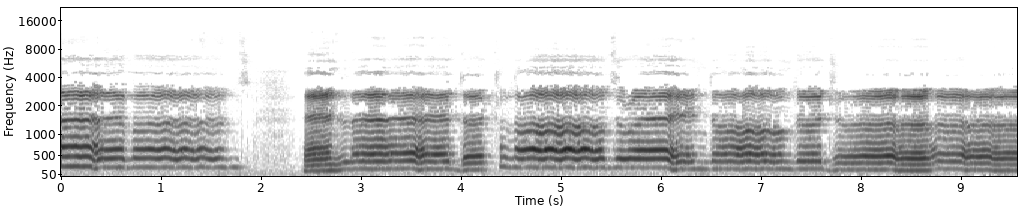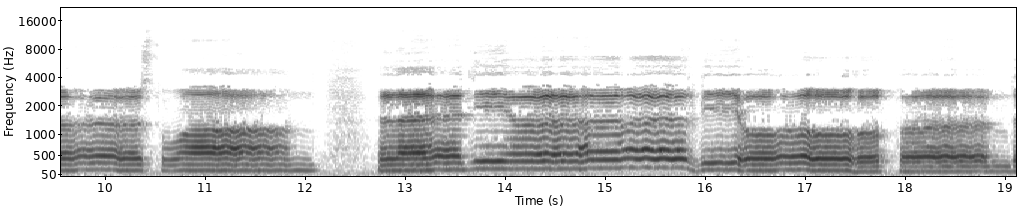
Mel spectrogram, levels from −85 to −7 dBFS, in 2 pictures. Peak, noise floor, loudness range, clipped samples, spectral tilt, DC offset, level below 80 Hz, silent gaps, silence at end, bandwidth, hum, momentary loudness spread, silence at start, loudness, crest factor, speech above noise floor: -12 dBFS; -59 dBFS; 3 LU; under 0.1%; -6 dB/octave; under 0.1%; -64 dBFS; none; 0 s; 10.5 kHz; none; 9 LU; 0 s; -27 LUFS; 16 dB; 33 dB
